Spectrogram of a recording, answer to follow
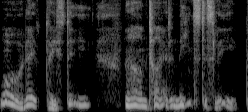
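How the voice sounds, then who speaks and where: A put-on character voice delivers the lines at a very slow pace. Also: man, high pitch for a man. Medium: read story. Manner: slow, homely rustic speech.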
